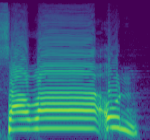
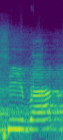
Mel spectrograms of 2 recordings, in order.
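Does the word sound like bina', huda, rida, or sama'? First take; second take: sama'; rida. First: Short a vowel first, long ending with glottal. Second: Short i vowel first, short open ending. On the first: "sawaun seperti samain" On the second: "siwa karido, seperti kata ridho"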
